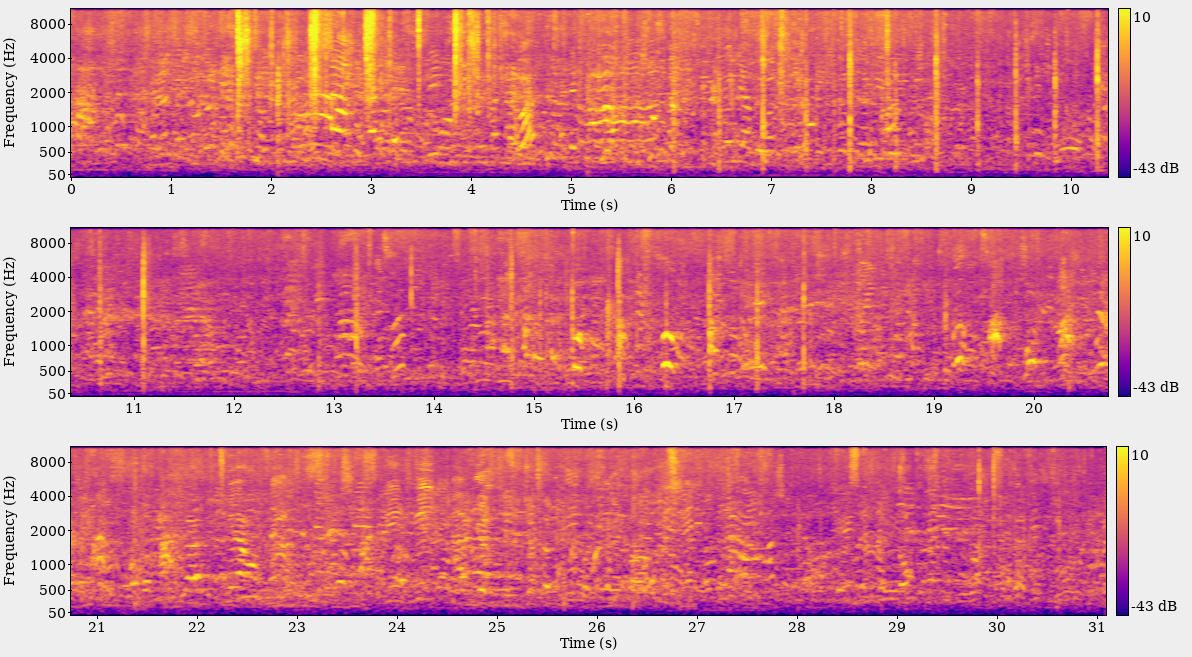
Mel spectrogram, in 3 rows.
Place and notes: L'Hocaille, Ottignies-Louvain-la-Neuve, Belgique - St-Jean-Baptist walk
750 students of the St-Jean Baptist college went to see the film called "Tomorrow", about sustainable development. They walk back by feet, from Louvain-La-Neuve to Wavre (8 km). I follow them during a short time.
Ottignies-Louvain-la-Neuve, Belgium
